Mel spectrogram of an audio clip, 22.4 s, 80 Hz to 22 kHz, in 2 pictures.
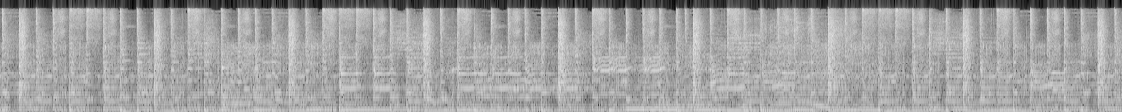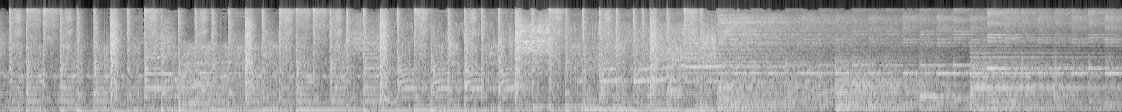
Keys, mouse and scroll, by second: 3.4 click, 6.9 click, 14.6 click, 18.1 scroll down 1, 18.2 alt+a, 18.4-18.9 scroll up 2, 18.9 scroll down 1, 20.6 click.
